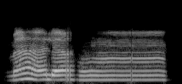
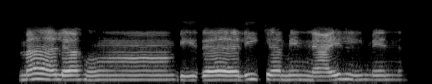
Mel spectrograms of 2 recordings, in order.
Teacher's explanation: Ikhfa means to hide and nasalize. So I'm hiding the Meem between my lips and nasalizing it instead.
